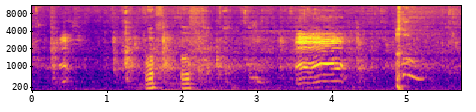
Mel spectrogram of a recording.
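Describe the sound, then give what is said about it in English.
A goat lets out a few short, wavering bleats with a deep, oddly human, man-like tone, the longest one quavering in the middle, against a quiet background. “This poor little goat was just sitting there with his head stuck in the fence”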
